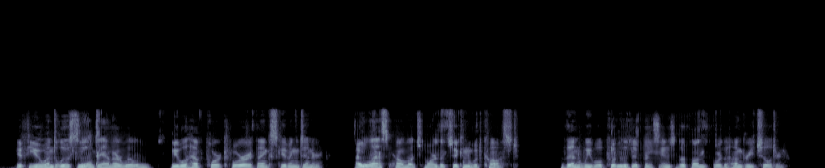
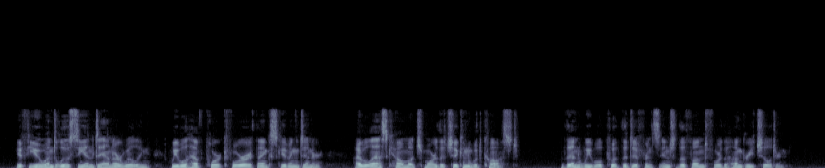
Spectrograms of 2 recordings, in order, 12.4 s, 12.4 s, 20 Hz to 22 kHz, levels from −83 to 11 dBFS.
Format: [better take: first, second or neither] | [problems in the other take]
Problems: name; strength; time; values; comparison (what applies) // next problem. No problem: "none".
second | noise reduction (neural mask model Resemble Enhance denoiser)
